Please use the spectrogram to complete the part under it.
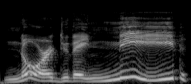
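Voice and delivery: NEED stretched long, high and loud; slow, loud swell onto NEED; all-caps emphasis. Acted. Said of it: "in all caps".

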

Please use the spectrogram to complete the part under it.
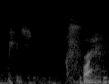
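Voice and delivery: whispered under the breath; muttered whisper. Real, not acted. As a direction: hiss it to yourself. Muttering at broken mic.

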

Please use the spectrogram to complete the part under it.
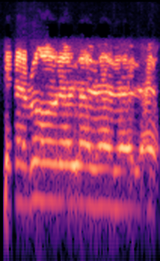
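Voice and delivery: high, drawn-out mock of a frantic daughter; daughter going berserk. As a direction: imitate the daughter losing it over the post. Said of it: "got my daughter going frickin' berserk".

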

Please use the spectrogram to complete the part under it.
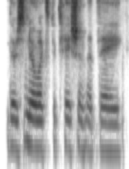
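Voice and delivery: ordinary delivery

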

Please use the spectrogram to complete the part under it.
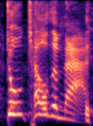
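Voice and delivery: high, loud, slow plea; wife's loud mock protest; embarrassed protest. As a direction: beg him not to tell, laughing. Wife scolds, embarrassed.

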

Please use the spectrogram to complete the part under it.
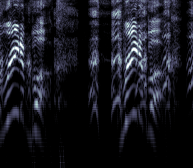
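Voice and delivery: high-pitched mock scolding, punched short; Barbara Walters. Comic telling how her mentor ended talks, mock scolding. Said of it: "she go".

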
